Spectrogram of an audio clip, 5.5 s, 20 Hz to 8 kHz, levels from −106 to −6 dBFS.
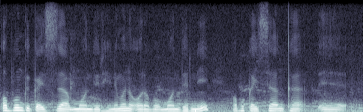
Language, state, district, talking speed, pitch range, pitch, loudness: Kokborok, Tripura, West Tripura, 120 wpm, 120-140 Hz, 130 Hz, -16 LUFS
